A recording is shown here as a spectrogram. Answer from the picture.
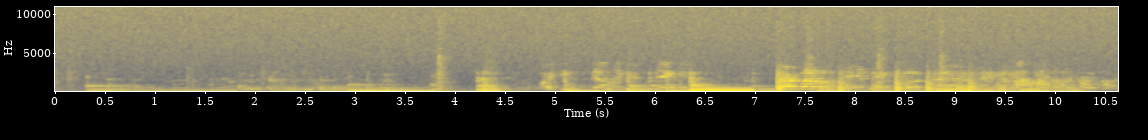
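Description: Live band instruments sounding scattered held notes, not yet a song, getting louder about three seconds in, with a voice over them in the second half.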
